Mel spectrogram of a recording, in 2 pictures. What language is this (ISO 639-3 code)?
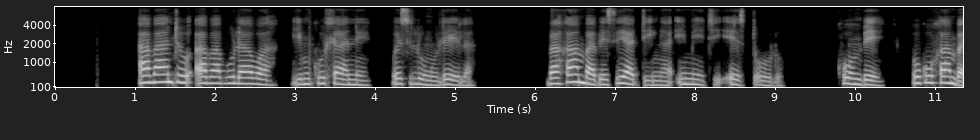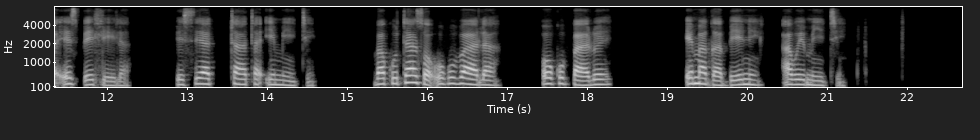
nde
